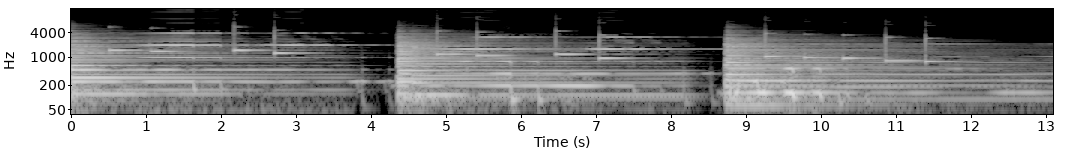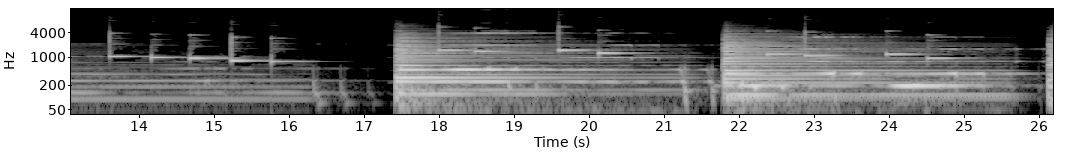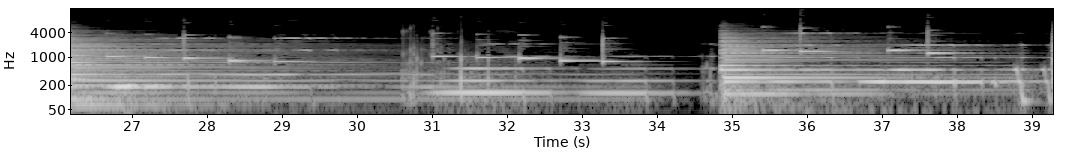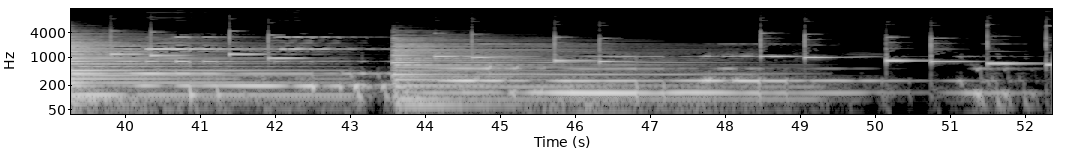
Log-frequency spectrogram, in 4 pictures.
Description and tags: A creepy tune I made in GarageBand for a show called Victors Crypt. I did some chords first on piano followed by some sound effects and melody in the background. I think it might be usefull in something spooky, alien-like, strange... Anyway I hope you like it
